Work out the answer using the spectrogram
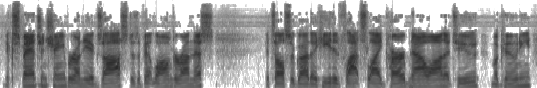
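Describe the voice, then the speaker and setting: This middle-aged man's voice sits fairly high, bright and forceful, with a steady tone and moderate pace, captured in a dry recording. As a channel host, he rambles casually while showing off snowmobiles outside in a snowy yard. His folksy, plain-spoken talk is loaded with fillers like "you know" and "uh."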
